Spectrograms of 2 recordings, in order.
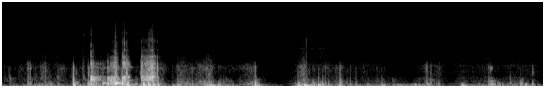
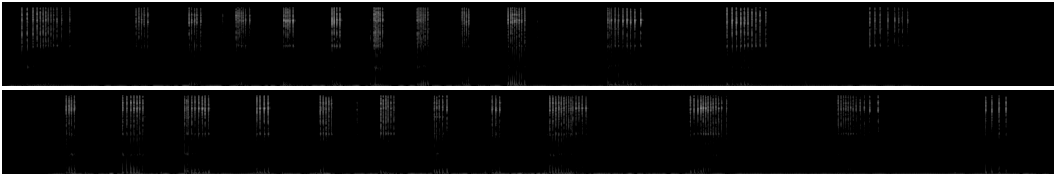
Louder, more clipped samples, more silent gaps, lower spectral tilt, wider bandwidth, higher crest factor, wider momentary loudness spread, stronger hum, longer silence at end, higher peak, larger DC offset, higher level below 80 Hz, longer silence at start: first, -23 LUFS vs -37 LUFS; neither; second, none vs 9.28-10.93 s; first, -11 dB/octave vs 2.5 dB/octave; second, 5.4 kHz vs 17 kHz; second, 20 dB vs 36 dB; first, 24 LU vs 13 LU; neither; second, 0.1 s vs 0.55 s; about the same, -4 dBFS vs -6 dBFS; neither; first, -28 dBFS vs -76 dBFS; about the same, 0.25 s vs 0.2 s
